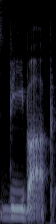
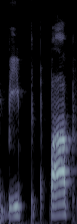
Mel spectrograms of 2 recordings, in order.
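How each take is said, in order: First: The syllables run together smoothly without a break. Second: The syllables are split, the first one drawn out. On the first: The speaker calls it right. "but it's bebop" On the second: The speaker calls it wrong. "it sounds like you say beep bop, like with two P's"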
